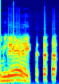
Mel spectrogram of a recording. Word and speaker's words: Meehan: See, I said it right. Meehan. You got it right, man. Thank you. I know, because I'm looking at on the computer right now. There you go, Meehan.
